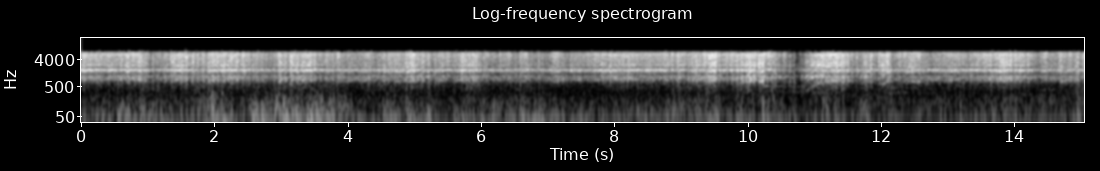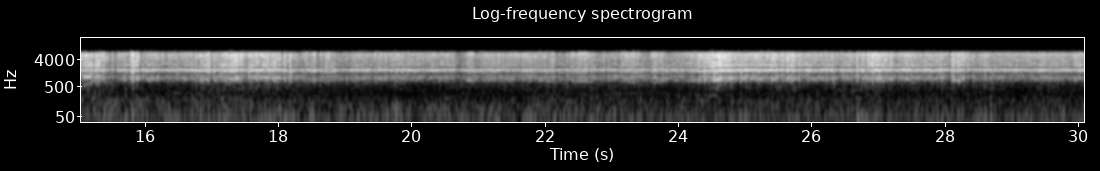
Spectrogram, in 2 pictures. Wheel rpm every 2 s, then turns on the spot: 230, 230, 220, 220, 230, 160, 210, 220, 230, 230, 230, 210, 220, 230, 230.
none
